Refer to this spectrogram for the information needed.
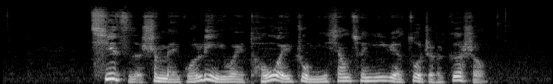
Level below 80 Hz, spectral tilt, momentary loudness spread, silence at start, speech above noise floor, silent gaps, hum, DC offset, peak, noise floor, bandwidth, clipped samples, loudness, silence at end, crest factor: -56 dBFS; -6.5 dB/octave; 7 LU; 0.9 s; 41 dB; none; none; under 0.1%; -4 dBFS; -58 dBFS; 15 kHz; under 0.1%; -18 LUFS; 0.65 s; 16 dB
